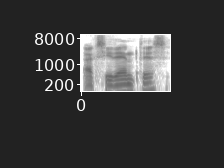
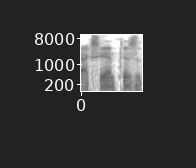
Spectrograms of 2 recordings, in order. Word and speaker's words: accidentes: you're having are you having accidents so uh accidentes is accidents so you can say accidentes the accidents of UR you say accidentes they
